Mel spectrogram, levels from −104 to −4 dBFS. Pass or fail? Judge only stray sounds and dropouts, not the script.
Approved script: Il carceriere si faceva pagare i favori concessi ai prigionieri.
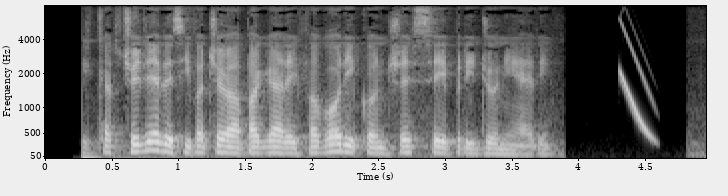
fail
